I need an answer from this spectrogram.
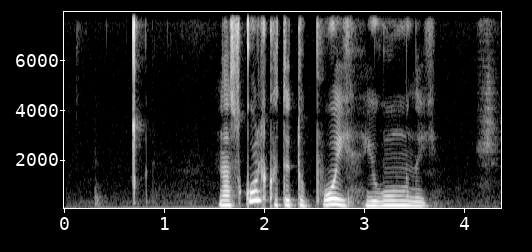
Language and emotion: Russian, angry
